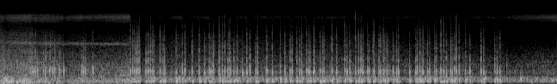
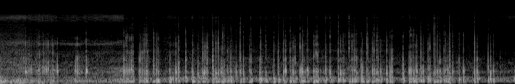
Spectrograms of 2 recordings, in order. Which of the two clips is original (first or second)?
first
